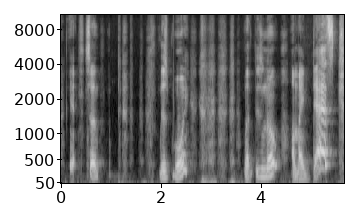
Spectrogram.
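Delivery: high, halting crying voice breaking mid-phrase. Retelling a movie scene where the girl is crying: imitating crying. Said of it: "when the girl is crying and she's like".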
